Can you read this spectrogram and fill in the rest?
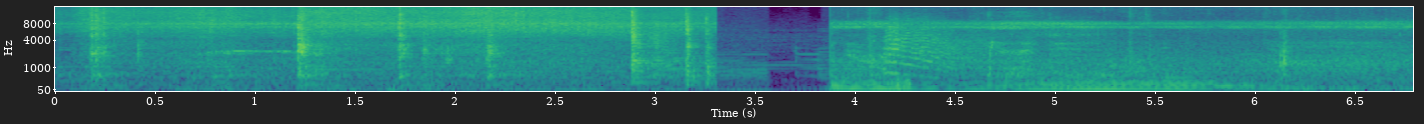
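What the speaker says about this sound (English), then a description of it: "And we're gonna just keep flipping the steaks." Steaks sizzle steadily in a hot pan while being flipped repeatedly to render the fat, with a sharp hiss rising after each turn and a few brief clicks and knocks mixed in.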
